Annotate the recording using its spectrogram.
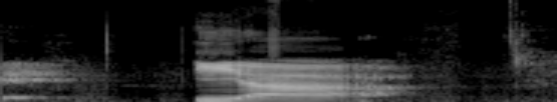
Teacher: ইয়া হলকের মধ্যখান তার বরাবর উপরে তালের সঙ্গে লাগাইয়া উচ্চারণ হবে ইয়া।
